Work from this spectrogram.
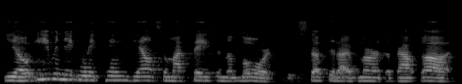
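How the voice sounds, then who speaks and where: A woman's voice: on the low side, fairly even intonation, fairly quick, gravelly, a bit bright, poor audio. A woman, a content creator giving earnest motivational advice in a preachy, emphatic way, often repeating herself and restarting. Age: 50s.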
